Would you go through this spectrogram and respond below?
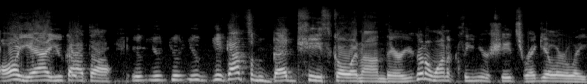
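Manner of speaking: Minnesota accent, Duluth-style tech support voice. Giving advice as a tech support caller: Duluth, Minnesota tech support voice. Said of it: "the tech support voice".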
